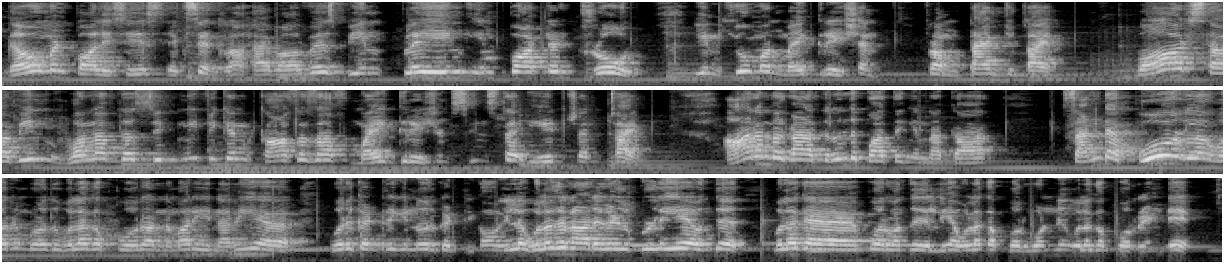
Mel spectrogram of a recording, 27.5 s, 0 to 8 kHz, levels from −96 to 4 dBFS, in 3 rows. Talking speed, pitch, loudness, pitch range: 105 wpm, 170 Hz, -19 LUFS, 155-190 Hz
